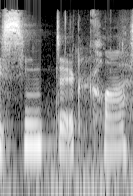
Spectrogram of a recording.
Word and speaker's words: Sinterklaas: Here in the Netherlands, we have a thing called Sinterklaas. How's that pronounced? – Sinterklaas? – Sinterklaas. You're half Dutch, aren't you? – I am. – How do you say Sinterklaas? – I don't speak it. It'd be Sinterklaas.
